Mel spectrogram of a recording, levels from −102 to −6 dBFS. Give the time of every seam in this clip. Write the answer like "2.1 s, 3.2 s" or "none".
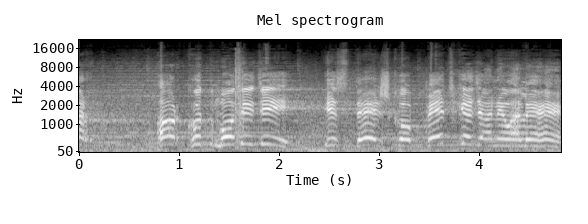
none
